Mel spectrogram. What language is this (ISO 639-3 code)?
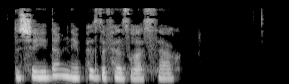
ady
